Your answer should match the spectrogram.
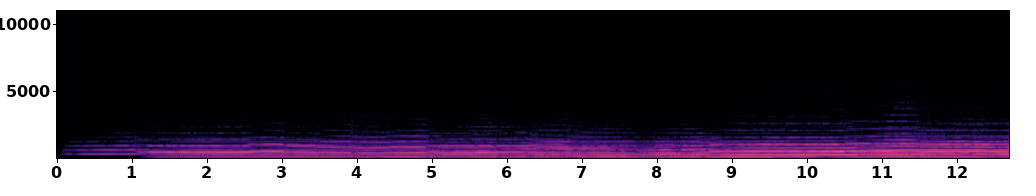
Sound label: Chimes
